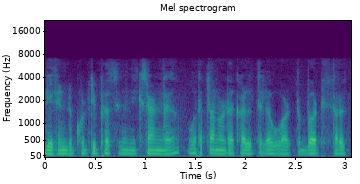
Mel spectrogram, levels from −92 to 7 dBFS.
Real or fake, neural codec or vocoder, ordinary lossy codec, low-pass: fake; codec, 16 kHz in and 24 kHz out, 0.8 kbps, FocalCodec, streaming, 65536 codes; MP3, 48 kbps; 7.2 kHz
